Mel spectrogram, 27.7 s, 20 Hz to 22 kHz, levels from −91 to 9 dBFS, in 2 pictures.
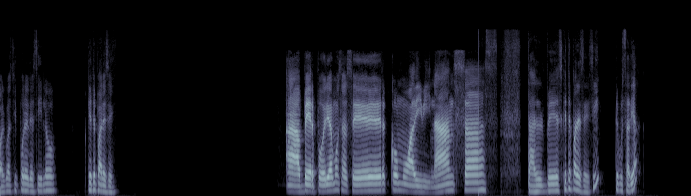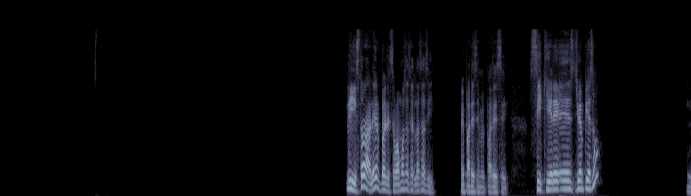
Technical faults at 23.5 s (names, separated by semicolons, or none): none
